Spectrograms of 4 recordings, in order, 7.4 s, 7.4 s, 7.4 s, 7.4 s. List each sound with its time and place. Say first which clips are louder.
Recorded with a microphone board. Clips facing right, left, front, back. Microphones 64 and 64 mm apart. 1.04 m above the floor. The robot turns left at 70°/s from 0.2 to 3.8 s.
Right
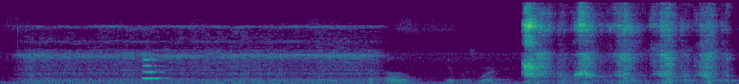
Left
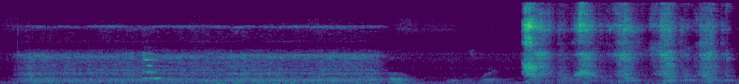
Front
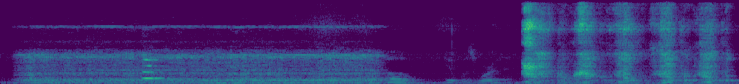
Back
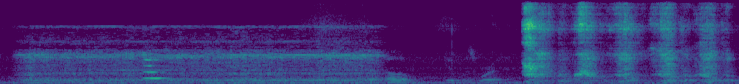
1.4 s a flute: right 5 dB, front 3 dB; 35° right, 0.9 m; by 1.7 s 50° right, 0.9 m
3.7 s a man speaking: right 1 dB, front 2 dB; 85° right, 1.1 m; by 5.1 s 95° right, 1.1 m
5.2 s chewing: right 2 dB, front 2 dB; 30° right, 1.4 m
